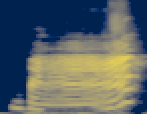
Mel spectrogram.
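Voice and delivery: "ba" low, dipping, then rising; third-tone "ba", a low scoop upward. Shown as a demonstration. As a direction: let "ba" sink and swing back up. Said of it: "third tone that starts low, dips".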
